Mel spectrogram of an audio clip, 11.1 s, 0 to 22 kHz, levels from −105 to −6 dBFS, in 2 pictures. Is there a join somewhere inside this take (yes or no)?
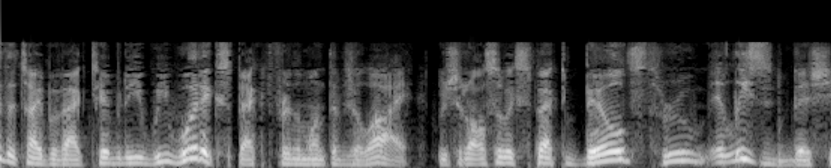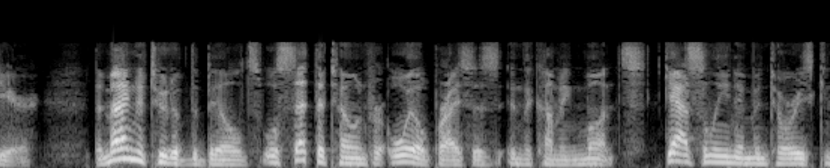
yes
